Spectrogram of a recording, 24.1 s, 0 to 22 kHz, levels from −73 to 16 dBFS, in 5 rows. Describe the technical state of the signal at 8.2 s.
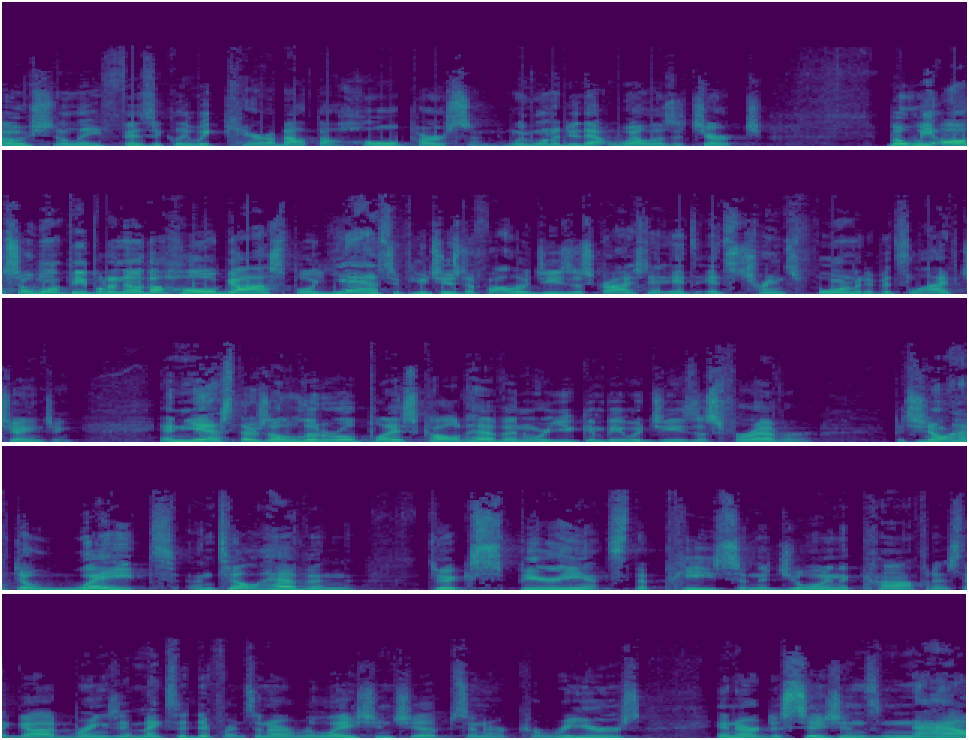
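At 8.2 s the audio is inside a run of periodic USB or driver dropouts lasting from 0.05 s to 9.61 s. Every 54 ms something stalls the USB bus or audio driver and about 10 ms of signal is skipped outright. The result is a steady train of ticks, roughly 18 per second, heard only while signal is present.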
